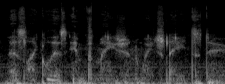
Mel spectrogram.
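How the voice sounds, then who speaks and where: Whispering British man, ASMR. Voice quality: breathy, unvoiced whisper. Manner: soft, gentle, unhurried rambling. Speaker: ASMR video host. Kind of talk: whispered ASMR game commentary.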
